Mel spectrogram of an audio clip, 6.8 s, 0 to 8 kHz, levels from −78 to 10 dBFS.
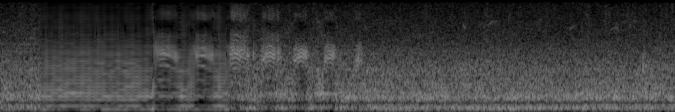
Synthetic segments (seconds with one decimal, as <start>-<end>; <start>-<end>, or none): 0.4-2.3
